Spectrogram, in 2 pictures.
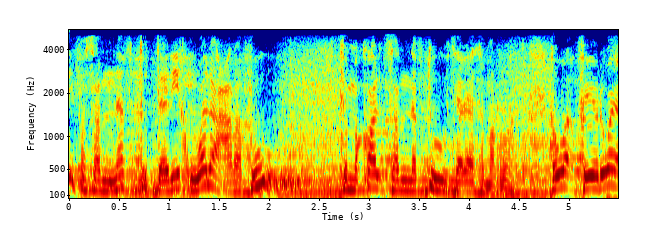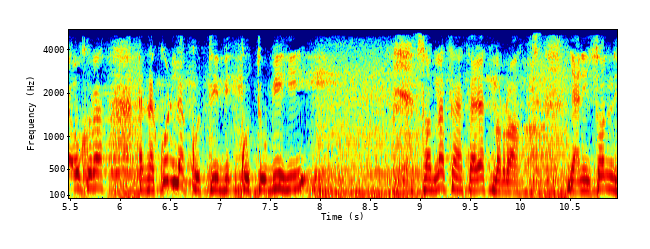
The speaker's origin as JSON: {"language": "Arabic", "country": "Egypt", "said": "احنا عندنا في مصر منطقة اسمها الوراق في جزيرة في قلب النيل اسمها الوراق"}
